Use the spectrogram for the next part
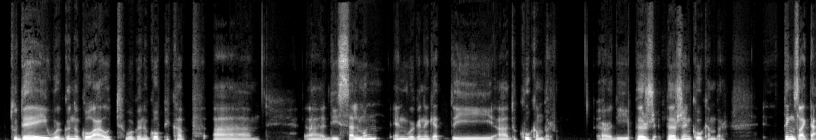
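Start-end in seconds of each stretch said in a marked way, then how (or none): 0.1-9.0 put-on heavy Arabic accent on English words. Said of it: "if I wanna channel my mom's conversation".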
